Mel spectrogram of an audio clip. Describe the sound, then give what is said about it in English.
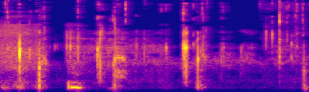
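Someone chews a treat, giving many irregular crisp crunches and moist mouth clicks, with short quiet gaps between bites and no talking. “as for me, I just enjoy my little treat. Such a sensory delight, really.”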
